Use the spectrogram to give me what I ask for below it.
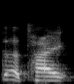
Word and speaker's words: Tighe: me at that email address awesome and that's ty TI GH e descry pronounced hi Rick type so thank you Rick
